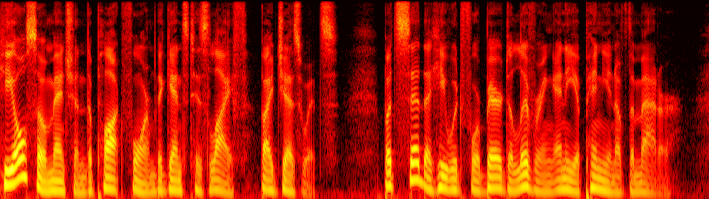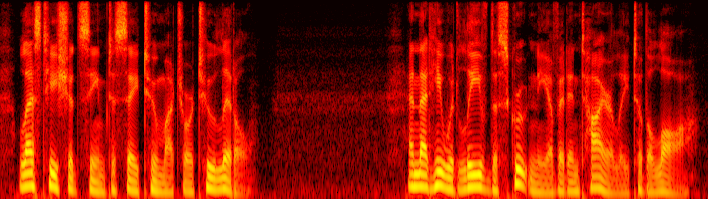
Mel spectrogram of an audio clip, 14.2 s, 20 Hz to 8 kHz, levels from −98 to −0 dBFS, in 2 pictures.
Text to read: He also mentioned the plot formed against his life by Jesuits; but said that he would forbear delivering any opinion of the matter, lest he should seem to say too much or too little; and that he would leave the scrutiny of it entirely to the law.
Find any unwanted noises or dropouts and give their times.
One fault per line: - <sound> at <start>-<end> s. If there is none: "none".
none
